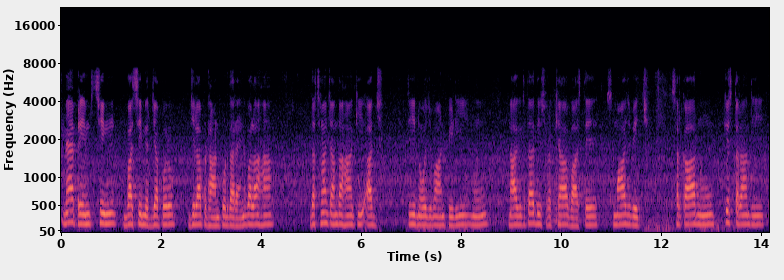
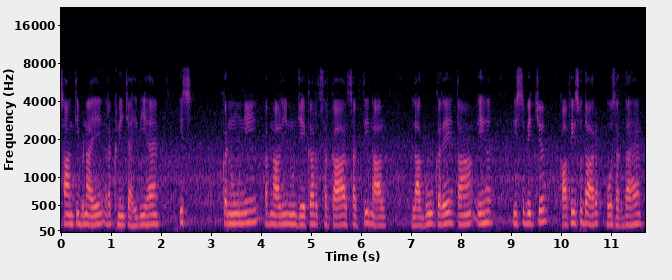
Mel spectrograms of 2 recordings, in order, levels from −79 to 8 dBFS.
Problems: background sounds at intervals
